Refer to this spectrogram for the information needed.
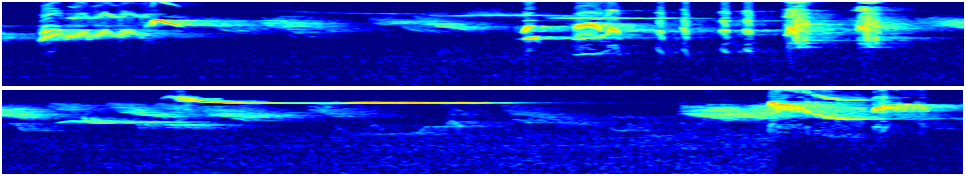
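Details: Orange-headed thrushes, female against male, singing ngeplong as a lure for birds that will not sing: rapid chattering clicks and trills give way to long thin whistles, then renewed bright notes.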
